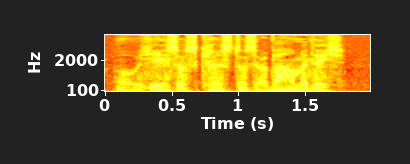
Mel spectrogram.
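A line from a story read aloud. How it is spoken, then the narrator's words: Gasping. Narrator (German): keuchte Julian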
